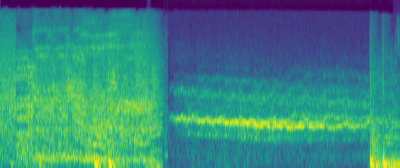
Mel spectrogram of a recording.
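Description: Produced outro sound effect: a loud rush of noise for about two and a half seconds that cuts off abruptly, then a quieter single tone that slowly falls in pitch and stops just before the outro voice.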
